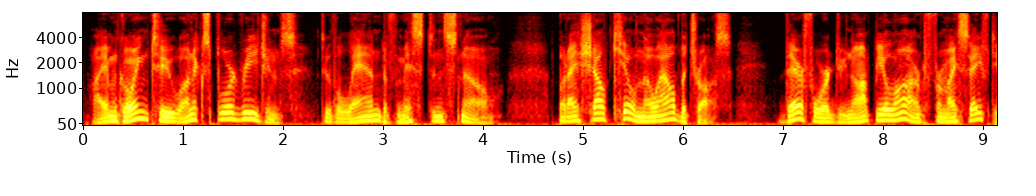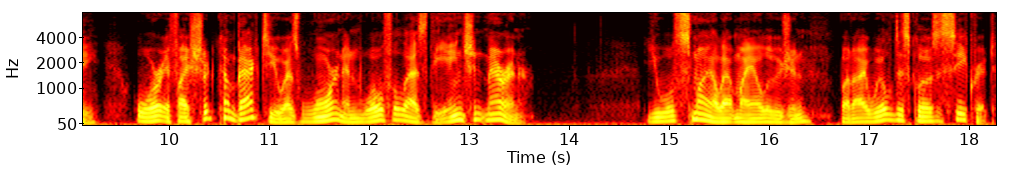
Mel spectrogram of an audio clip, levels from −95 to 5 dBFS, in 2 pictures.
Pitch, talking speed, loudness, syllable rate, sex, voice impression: 115 Hz, 180 wpm, -18 LUFS, 5.1 syllables/s, male, very masculine, very middle-aged, thick, tensed, very powerful, very bright, slightly soft, very clear, very fluent, slightly raspy, very cool, intellectual, refreshing, sincere, slightly calm, mature, very friendly, very reassuring, very unique, slightly elegant, very wild, slightly sweet, very lively, slightly kind, intense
